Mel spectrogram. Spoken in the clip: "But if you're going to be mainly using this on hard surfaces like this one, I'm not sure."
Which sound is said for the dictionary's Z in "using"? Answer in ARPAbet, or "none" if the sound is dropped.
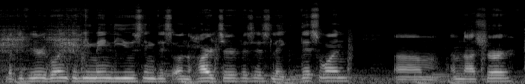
S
